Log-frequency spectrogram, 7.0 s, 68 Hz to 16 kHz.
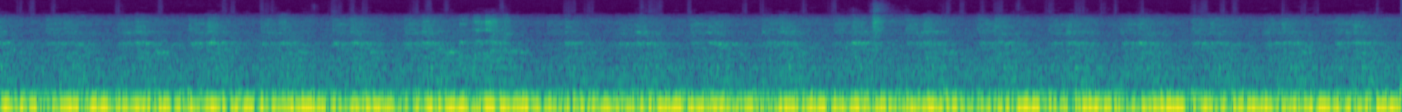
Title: BNSF 4583 IDLING WITH MISFIRE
